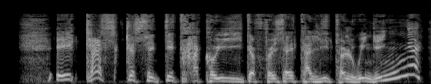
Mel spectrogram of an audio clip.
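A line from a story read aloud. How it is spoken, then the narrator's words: Outraged man's question. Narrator (French): demanda l'oncle Vernon d'un ton outragé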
